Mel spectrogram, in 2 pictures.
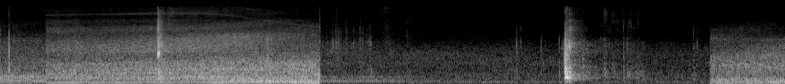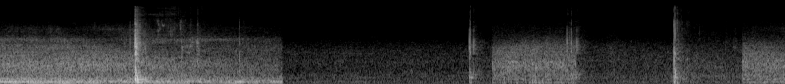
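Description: BMX bike on concrete: tyres rolling with a rushing noise, broken by about five sharp knocks of the wheels landing on and hitting a concrete box. The rolling noise cuts in and out abruptly several times.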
